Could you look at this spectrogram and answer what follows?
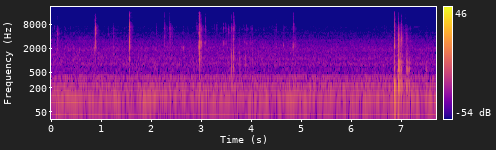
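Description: Scattered sharp clicks and cracks as a thin Hatchimals toy egg shell is cracked and peeled apart by hand, with a louder cluster of cracks near the end, over a low steady hum.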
